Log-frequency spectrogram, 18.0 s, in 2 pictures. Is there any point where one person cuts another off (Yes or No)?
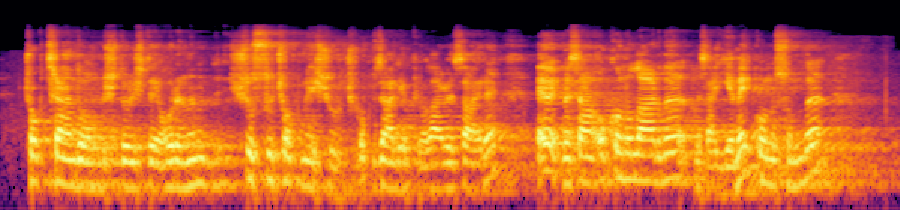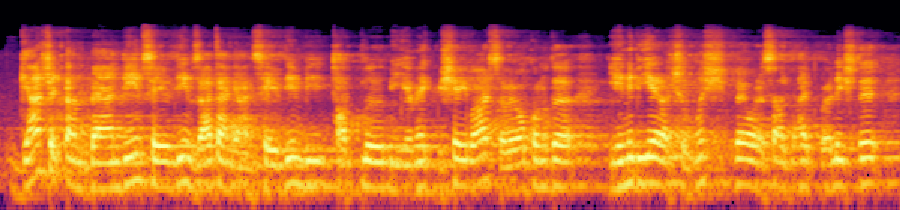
No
